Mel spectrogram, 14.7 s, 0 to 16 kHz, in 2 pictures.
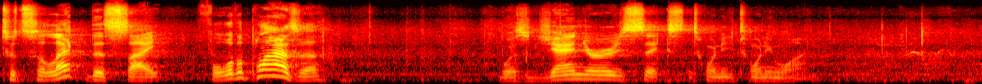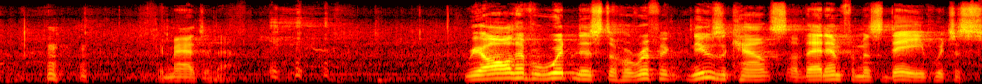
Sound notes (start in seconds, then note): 7.6 chuckles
